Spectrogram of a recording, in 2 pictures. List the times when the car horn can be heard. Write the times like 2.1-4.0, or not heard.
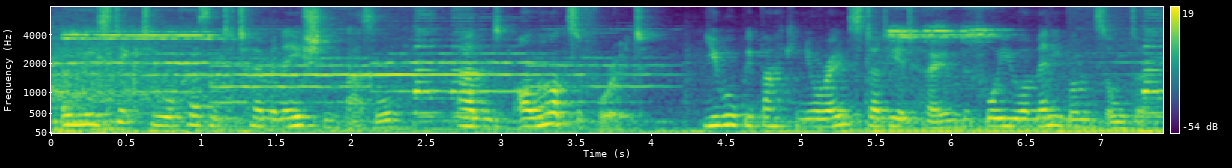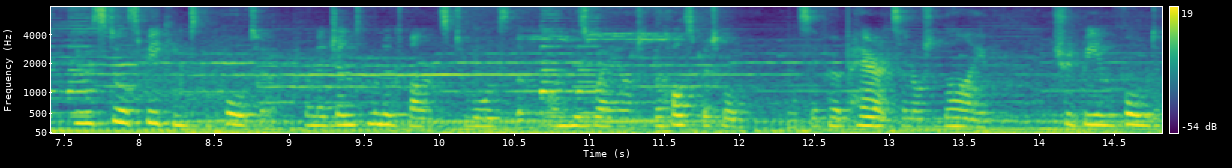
2.1-3.0, 6.8-7.8, 10.2-11.2.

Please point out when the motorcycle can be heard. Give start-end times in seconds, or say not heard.
0.0-14.7.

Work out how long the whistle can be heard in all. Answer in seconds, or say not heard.
4 s.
